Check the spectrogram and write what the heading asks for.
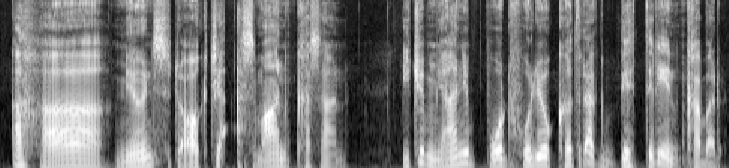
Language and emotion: Kashmiri, happy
